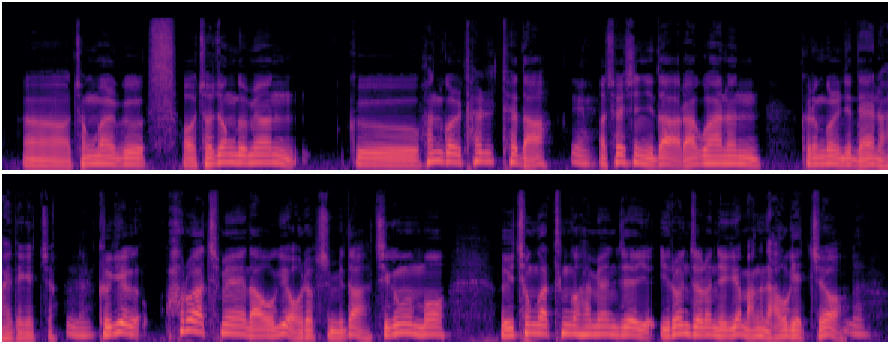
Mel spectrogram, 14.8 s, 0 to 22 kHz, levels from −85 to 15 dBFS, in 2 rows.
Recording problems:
none

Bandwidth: 14.5 kHz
